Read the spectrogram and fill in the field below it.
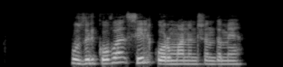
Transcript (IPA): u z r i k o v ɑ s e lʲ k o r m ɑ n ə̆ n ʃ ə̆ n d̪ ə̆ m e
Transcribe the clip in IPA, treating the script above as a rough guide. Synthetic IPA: u z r i k o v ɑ s e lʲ k o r m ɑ n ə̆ n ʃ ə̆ n d̪ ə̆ m e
